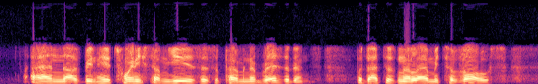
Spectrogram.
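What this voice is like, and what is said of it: Non-native, English accent. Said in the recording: “As you can probably tell from my accent, I'm not native to this country ... in England”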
